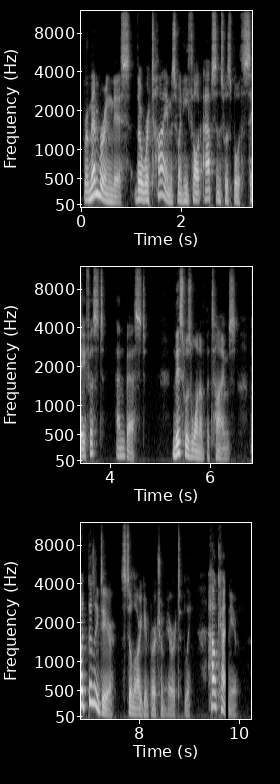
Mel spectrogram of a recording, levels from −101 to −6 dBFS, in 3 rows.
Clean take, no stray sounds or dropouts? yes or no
no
